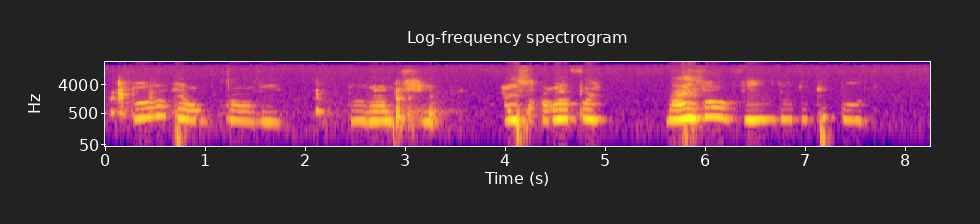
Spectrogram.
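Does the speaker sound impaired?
Yes: cerebral palsy; lesion less severe than others, physical effects, falls, hip surgery for dislocated hip; music therapy to develop communication and singing, possibly speech balance, singing recorded by music therapist.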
